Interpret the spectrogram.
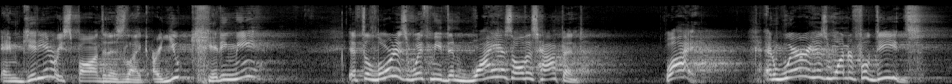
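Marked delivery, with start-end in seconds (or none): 1.5-9.2 play-acted, very high, fed-up, ticked-off tone. Retelling a man's reply to God in a story, acting ticked off. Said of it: "I read it as ticked off".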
